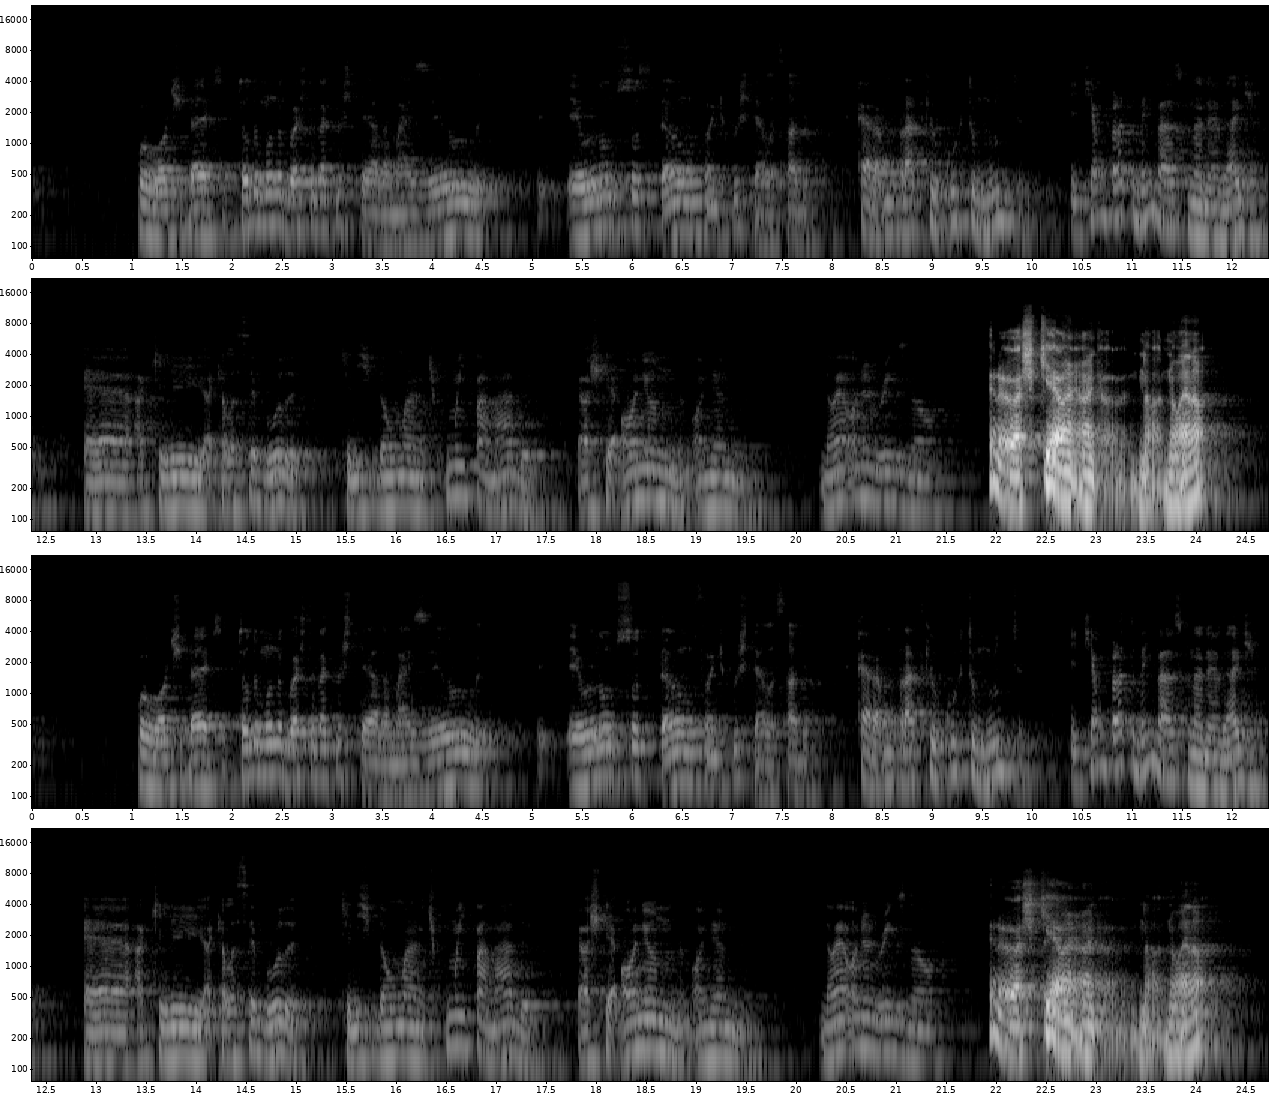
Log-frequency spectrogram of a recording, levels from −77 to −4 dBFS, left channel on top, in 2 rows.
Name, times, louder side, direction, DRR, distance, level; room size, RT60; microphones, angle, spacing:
voice 1, 1.1-4.7 5.1-7.8 8.3-9.9 10.4-12.3 12.9-15.1 15.5-17.4 17.8-19.6 20.2-21.5 22.5-23.0, right 1 dB, 20° right, 9 dB, 1.0 m, -41 dB
voice 2, 21.9-24.1, left 7 dB, 55° left, 17 dB, 0.3 m, -23 dB
14.0 x 7.7 x 6.8 m, 1.2 s
head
